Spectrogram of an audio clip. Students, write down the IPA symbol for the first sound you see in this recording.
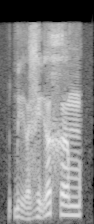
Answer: ɓ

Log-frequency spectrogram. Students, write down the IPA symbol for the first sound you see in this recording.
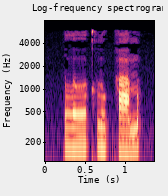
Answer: l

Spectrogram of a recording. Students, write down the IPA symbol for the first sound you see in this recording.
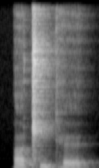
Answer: a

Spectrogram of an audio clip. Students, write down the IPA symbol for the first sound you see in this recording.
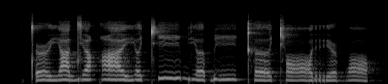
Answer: tʼ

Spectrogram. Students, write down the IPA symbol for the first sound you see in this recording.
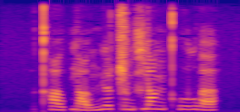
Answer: kʰ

